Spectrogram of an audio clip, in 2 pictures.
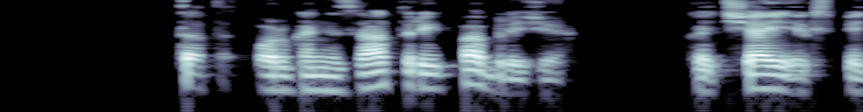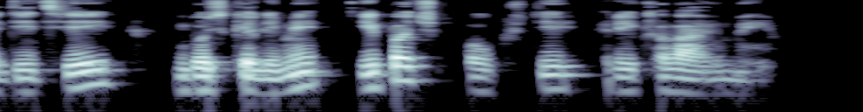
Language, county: Lithuanian, Vilnius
